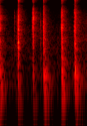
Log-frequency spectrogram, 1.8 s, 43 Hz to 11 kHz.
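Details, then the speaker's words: 1985 JDM Toyota Corolla FXGT (AE82) electric door locks: six sharp clacks about a third of a second apart, some softer; locks sticky, owner suspects they need lubrication. "the electric door locks are a little bit sticky they probably just need to be lubed up or something but they they're putting in the effort"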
